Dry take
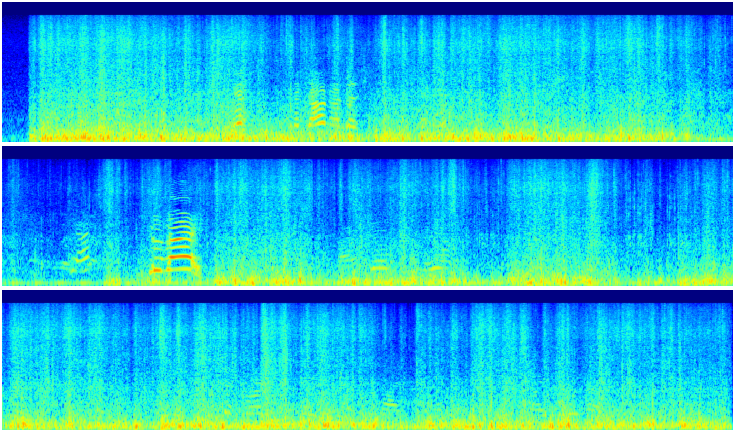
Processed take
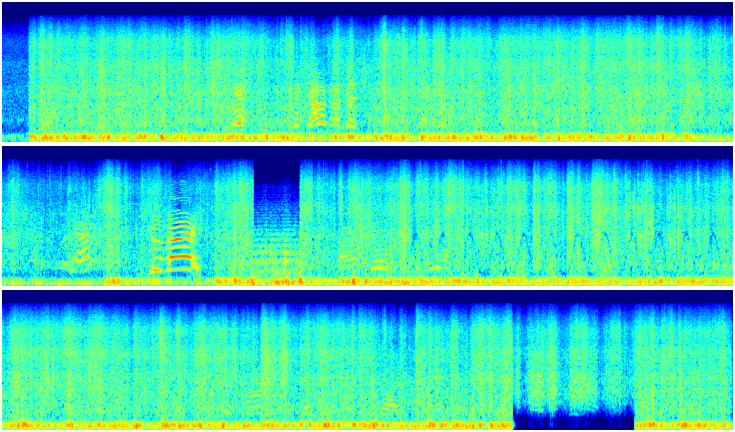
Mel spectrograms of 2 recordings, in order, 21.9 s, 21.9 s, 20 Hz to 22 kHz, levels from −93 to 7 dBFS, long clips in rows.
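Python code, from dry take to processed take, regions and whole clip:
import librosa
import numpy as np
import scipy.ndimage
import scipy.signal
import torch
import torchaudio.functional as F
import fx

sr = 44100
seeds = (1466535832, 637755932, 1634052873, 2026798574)

y = fx.chain(x, sr, fx.lowpass(hz=1000.0, slope=12),
    fx.comb(ms=3.2, depth=0.86), at=(9.83, 10.3))
y = fx.chain(y, sr, fx.filter_lfo_notch(shape='sine', hz=3.7, low_hz=230.0, high_hz=1900.0, q=2.5),
    fx.over_compress(threshold_db=-33.0, ratio=-1.0), at=(11.39, 14.57))
y = fx.chain(y, sr, fx.highpass(hz=810.0, slope=24),
    fx.over_compress(threshold_db=-43.0, ratio=-0.5), at=(19.73, 20.96))
y = fx.graphic_eq(y, sr, hz=(125, 250, 500, 1000, 2000, 4000, 8000), db=(11, -10, 4, 5, 9, 10, 7))
y = fx.rider(y, sr, range_db=4, speed_s=0.5)
y = scipy.signal.sosfilt(scipy.signal.butter(2, 11000.0, 'lowpass', fs=sr, output='sos'), y)
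y = y * 10.0 ** (-1.5 / 20.0)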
